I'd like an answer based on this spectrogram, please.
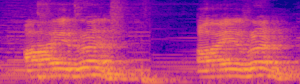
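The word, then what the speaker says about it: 爱人: I run, same as in English we pronounce iron, and its meaning is spouse.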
